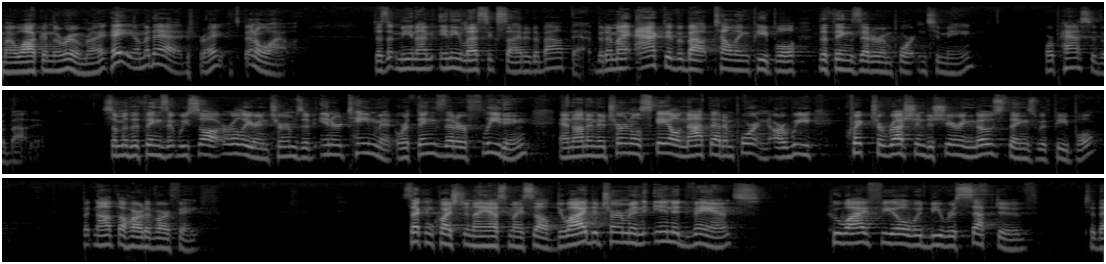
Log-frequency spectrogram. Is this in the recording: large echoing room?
yes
